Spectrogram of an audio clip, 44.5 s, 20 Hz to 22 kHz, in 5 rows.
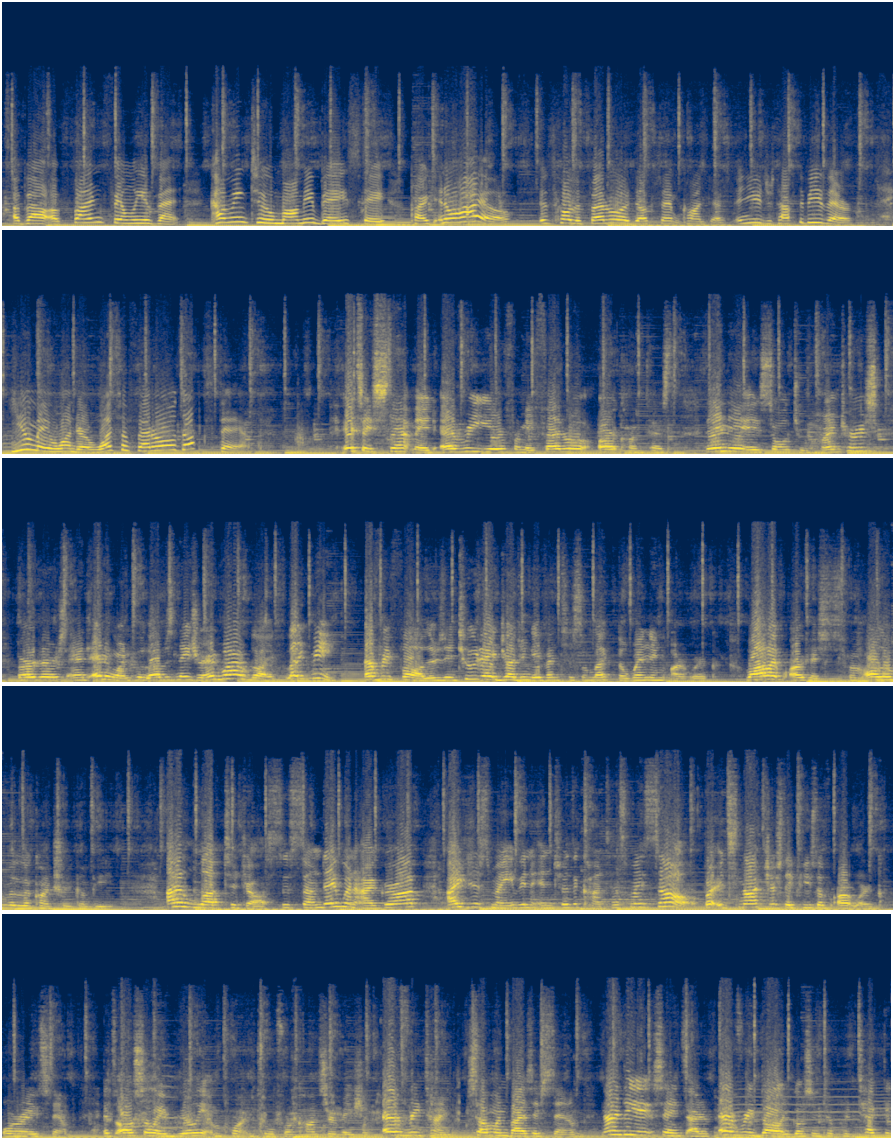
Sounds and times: Speech: 0:00.0 - 0:11.4, 0:12.3 - 0:44.5
Music: 0:00.0 - 0:44.5.

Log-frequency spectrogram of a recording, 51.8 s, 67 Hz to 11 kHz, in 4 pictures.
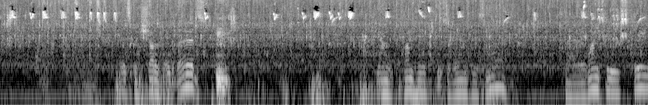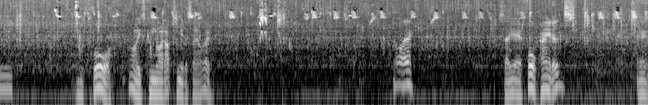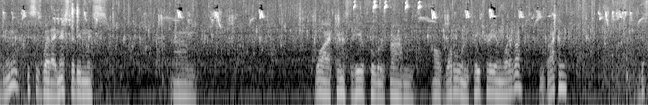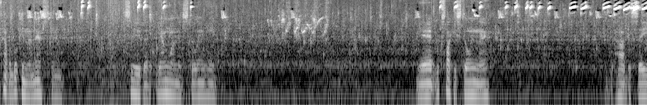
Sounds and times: Bird: 0:00.0 - 0:28.2, 0:29.0 - 0:46.0, 0:46.9 - 0:51.8
Speech: 0:02.3 - 0:04.6, 0:07.5 - 0:10.2, 0:11.3 - 0:13.3, 0:14.5 - 0:17.2, 0:20.8 - 0:21.3, 0:23.0 - 0:24.5, 0:25.6 - 0:28.1, 0:29.3 - 0:29.9, 0:32.2 - 0:37.3, 0:38.7 - 0:40.2, 0:41.4 - 0:43.3, 0:47.2 - 0:48.7, 0:51.0 - 0:51.8.

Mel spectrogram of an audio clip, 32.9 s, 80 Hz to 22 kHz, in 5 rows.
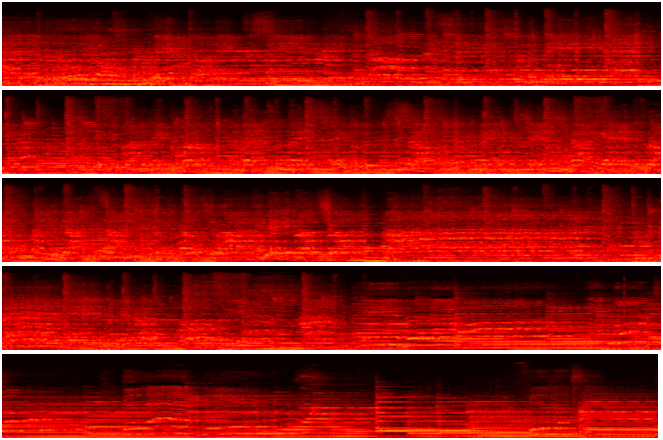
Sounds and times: Choir: 0:00.0 - 0:26.0
Vocal music: 0:00.0 - 0:32.9.

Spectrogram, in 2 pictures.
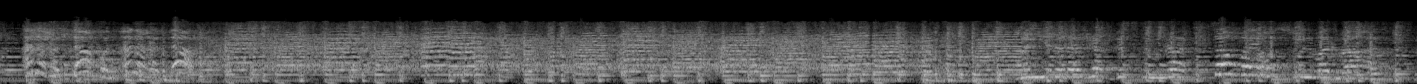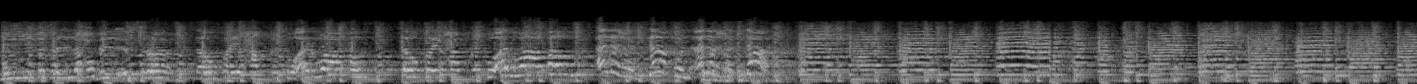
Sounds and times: Theme music: 0:00.0 - 0:16.5, 0:21.5 - 0:28.3
Soundtrack music: 0:00.0 - 0:19.3, 0:21.6 - 0:28.3.

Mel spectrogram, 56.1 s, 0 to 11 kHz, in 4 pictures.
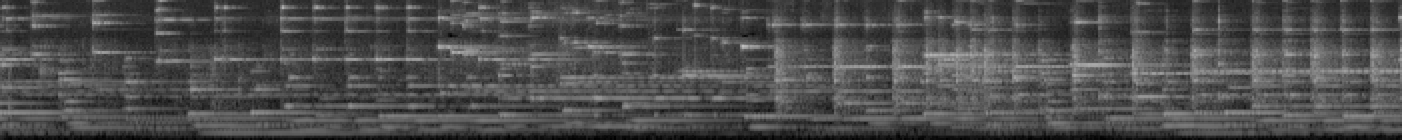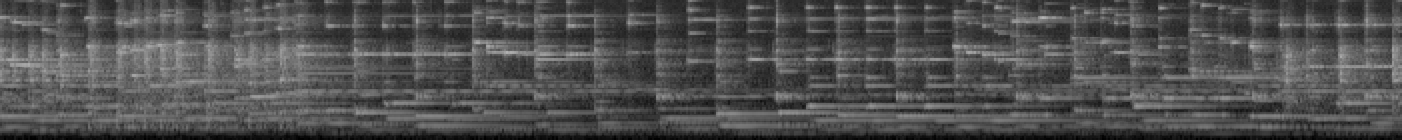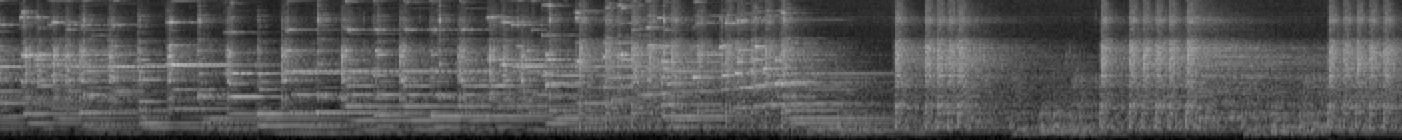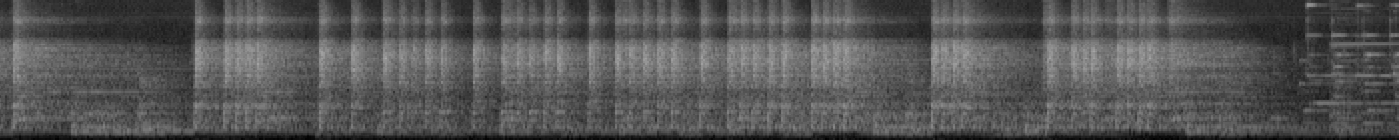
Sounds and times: Music: 0:00.0 - 0:56.0.

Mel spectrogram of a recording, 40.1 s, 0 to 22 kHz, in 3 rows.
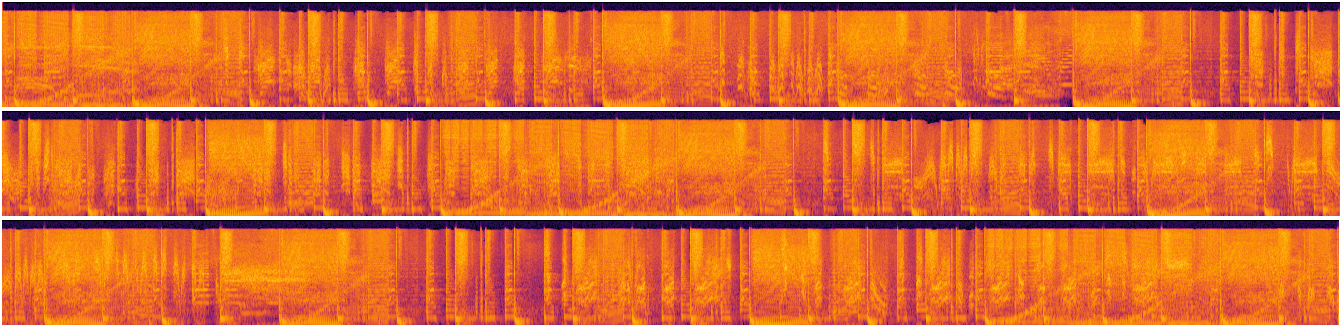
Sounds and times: Music: 0:00.0 - 0:40.1.

